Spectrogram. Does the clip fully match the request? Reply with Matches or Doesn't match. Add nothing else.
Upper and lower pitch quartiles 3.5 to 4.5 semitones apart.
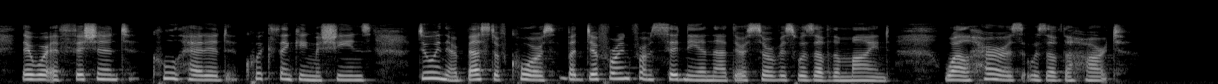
Doesn't match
